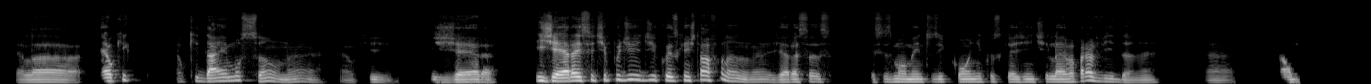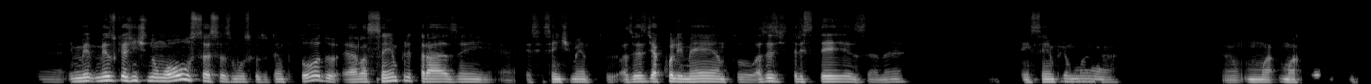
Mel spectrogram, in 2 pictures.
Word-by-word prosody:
ela 110 -1 -1 0.2
é 155 - +6
o - - +5
que 195 +5 -5 0.4
é 135 - -19
o - - -21
que 160 - -8
dá 145 0 +5
emoção, 165 -6 -2
né 115 -2 -7 0.2
é - - -20
o 100 - -17
que, 110 0 -9 0.4
gera 115 0 +1 0.4
e 180 - +6
gera 155 +1 +10
esse 175 +3 +2
tipo 210 +3 -1
de 215 +1 +2
de 205 +1 -1
coisa 185 -3 +3
que 185 - -8
a - - +5
gente 180 - -2
estava 205 +1 +4
falando, 145 - -2
né. 115 0 -6
Gera 115 +2 +1
essas 120 0 -7 0.4
esses 115 +2 -10
momentos 120 -1 +1
icônicos 125 0 -2
que 125 - -6
a 120 - +1
gente 120 +1 -3
leva 125 +1 +3
para 185 +9 +3
vida, 130 - -5
né, 105 +2 -9 1.2
então 115 -1 -3 1.1
é, 115 -2 -22
e - - -8
me 150 +3 +3
mesmo 185 +4 +3
que 190 - +3
a - - +6
gente 175 0 -2
não 160 -2 +1
ouça 205 +2 +5
essas 145 -3 -1
músicas 125 -2 -7
o 115 - -15
tempo 120 0 -7
todo, 150 -2 0
elas 120 +2 -3
sempre 170 +6 0
trazem, 125 -6 -2
eh, 95 -1 -24
esse 110 +1 -20
sentimento, 120 -1 -5
às 110 - -8
vezes 135 +1 +2
de 140 - +2
acolhimento, 125 -5 0
às 120 - -5
vezes 145 -4 0
de - - -27
tristeza, 125 -2 -2
né 120 +3 -11 1.1
tem 115 - -7
sempre 120 +3 -3
uma 130 -5 -7 1.0
Uma 115 +2 -5
uma 115 -3 -2
coisa 445 0 -13 0.3
assim. - - -21
125 Hz, 165 wpm, -23 LUFS, 115-150 Hz, 1.2 s, gera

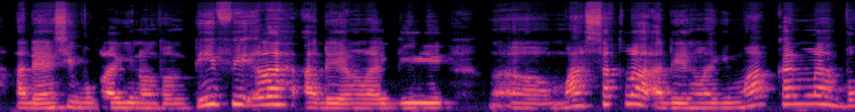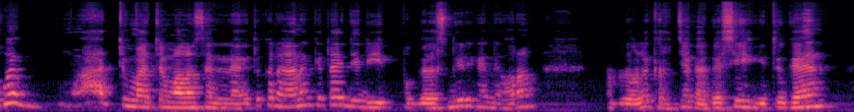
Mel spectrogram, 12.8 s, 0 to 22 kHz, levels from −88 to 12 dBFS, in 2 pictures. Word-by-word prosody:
Ada 170 -1 +3
yang - - +1
sibuk 180 -2 -4
lagi 175 0 +6
nonton 160 0 -4
TV 290 +5 +4 0.2
lah, 285 +1 +8 0.2
ada 170 -1 +2
yang 160 0 -3
lagi, 170 +1 +2 0.3
eee, 160 -2 -4 0.2
masak 235 +5 +2
lah, 290 -3 +6
ada 175 -1 +2
yang 165 0 0
lagi 165 0 -3 0.2
makan 280 +2 +1
lah, 295 -1 +3
pokoknya 320 +9 +2 0.4
macem-macem 200 - -3
alasan. 175 0 +2
Nah, 155 - -3
itu 160 - -9
kadang-kadang 230 0 -2
kita 255 +1 -5
jadi 210 -5 -5 0.2
pegal 165 0 -2
sendiri 220 +5 -3
kan, 190 - -9
"Nih 160 - -14
orang 190 +6 -5 0.5
sebenernya 160 +2 -4
kerja 165 +4 -9
kagak 170 +3 -1
sih?" 210 - -3
Gitu 160 +2 -3
kan. 205 +5 +1
175 Hz, 175 wpm, -21 LUFS, 165-225 Hz, 0.5 s, lah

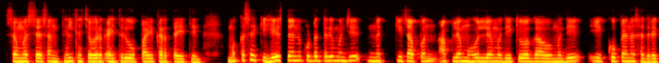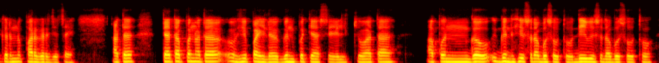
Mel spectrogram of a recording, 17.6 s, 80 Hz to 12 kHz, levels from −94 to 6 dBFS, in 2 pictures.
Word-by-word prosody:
समस्या 180 0 +2
सांगतील, 175 0 -1
त्याच्यावर 175 0 +2
काहीतरी 180 0 0
उपाय 170 0 -1
करता 165 -1 0
येतील. 155 0 -2 0.4
मग 195 +2 -1
कसं 255 +1 0
आहे? 245 - -1
की 190 - 0
हे 220 - +6
सण 230 0 0
कुठेतरी 220 0 0
म्हणजे 220 +1 -1 0.3
नक्कीच, 200 +2 -6
आपण 195 +1 -4 0.2
आपल्या 190 0 -1
मोहल्ल्यामध्ये 180 -1 0
किंवा 180 -1 +2
गावामध्ये 170 +1 0 0.3
एकोप्यानं 190 +1 -1
साजरे 165 -1 0
करणं 165 0 0
फार 165 -1 +3
गरजेचं 140 -1 -5
आहे. 130 - -7 0.6
आता 175 +3 +2 0.4
त्यात 180 +1 +4
आपण 185 0 +2
आता 175 +1 +4 0.3
हे 165 +2 +2
पाहिलं, 155 -2 +3
गणपती 160 0 +1
असेल 145 -1 -5
किंवा 155 -1 -1
आता 160 +1 -1 0.6
आपण 165 +2 +1 0.3
गव 170 -1 +7 0.2
गंध 175 -4 +4
हे 175 - +4
सुद्धा 170 0 +1
बसवतो, 155 -2 0
देवी 165 -1 +5
सुद्धा 155 -1 -2
बसवतो. 150 -1 -2
170 Hz, 155 wpm, -25 LUFS, 160-185 Hz, 0.6 s, गव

